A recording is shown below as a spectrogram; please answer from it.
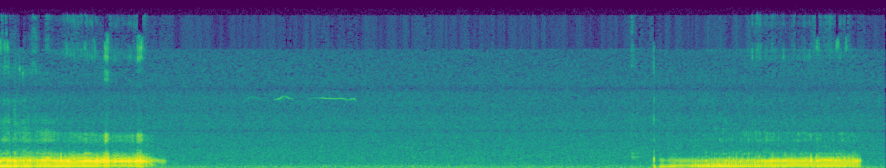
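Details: Two buzzy, rattling snores on in-breaths about five seconds apart, with a quiet pause between, from a small dog sleeping on the owner's lap.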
